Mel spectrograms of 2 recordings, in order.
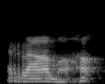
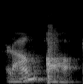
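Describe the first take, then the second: First: "রামাহা" run together as one word, "হা" at the end; joined pronunciation. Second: "রাম আহা" with a break between "রাম" and "আহা"; split into parts. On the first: Teacher joining the parts for students, blended. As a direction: blend "রাম" and "আহা" into one smooth "রামাহা". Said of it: "যোগ করে দেন, কি হবে?". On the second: Teacher breaking the word apart for students, separated. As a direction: say "রাম", pause, then "আহা". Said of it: "শব্দটা এরকম করে লিখতে পারি". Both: Shown as a demonstration.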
